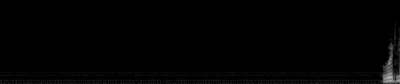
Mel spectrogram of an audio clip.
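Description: Near silence with a faint, steady electrical hum made of several constant tones. A man's voice starts right at the end.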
